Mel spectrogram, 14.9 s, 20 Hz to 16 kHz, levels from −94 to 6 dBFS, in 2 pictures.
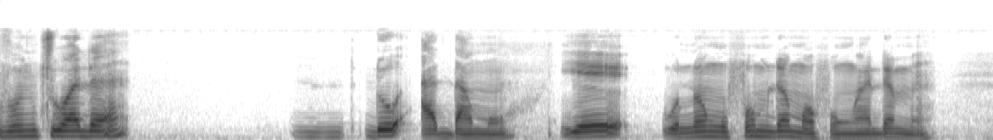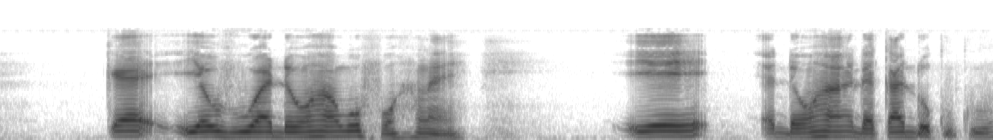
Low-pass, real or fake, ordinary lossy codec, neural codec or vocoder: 7.2 kHz; real; MP3, 96 kbps; none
